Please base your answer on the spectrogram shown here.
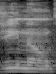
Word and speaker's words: gnome: I miss the Gnome, too. It's It's still at home, bro. I still got the Gome with me. I still miss it. The G is silent.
